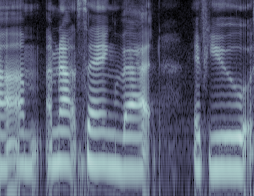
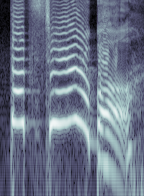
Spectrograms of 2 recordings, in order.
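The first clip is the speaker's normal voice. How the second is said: gasp, then high loud dismay; horrified little animal crying out; shocked gasp; 13 dB louder, slower than usual. Acted. Frog shocked by wolf.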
